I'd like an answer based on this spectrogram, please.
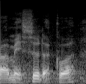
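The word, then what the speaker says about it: Ammisaduqa: it's the Edict of Ami sadaka uh or Ami sudaka as it's pronounced in uh uh Arabic has been uh uh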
